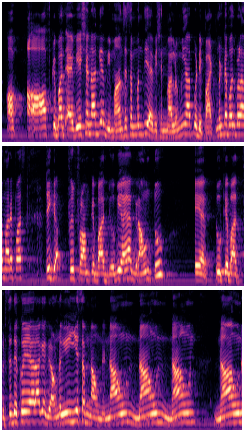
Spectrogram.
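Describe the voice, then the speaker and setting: Higher-voiced Indian man teaching English grammar. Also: moderate pace. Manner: repeats key terms, checks in with "ठीक है". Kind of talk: casual classroom lecture.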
